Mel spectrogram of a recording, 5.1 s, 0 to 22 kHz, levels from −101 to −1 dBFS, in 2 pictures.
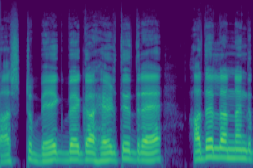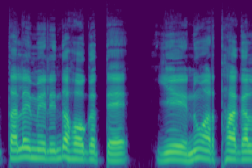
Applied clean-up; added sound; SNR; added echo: none; none; none; none.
